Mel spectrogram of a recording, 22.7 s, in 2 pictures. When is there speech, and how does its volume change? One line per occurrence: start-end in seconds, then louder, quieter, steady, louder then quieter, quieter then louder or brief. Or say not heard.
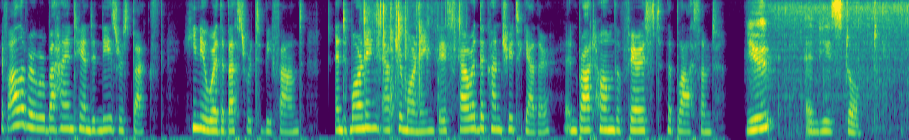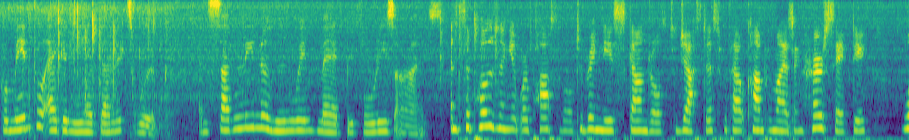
0.0-22.6 steady.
